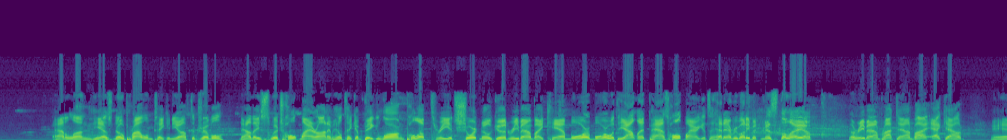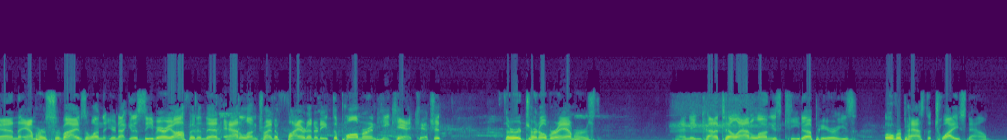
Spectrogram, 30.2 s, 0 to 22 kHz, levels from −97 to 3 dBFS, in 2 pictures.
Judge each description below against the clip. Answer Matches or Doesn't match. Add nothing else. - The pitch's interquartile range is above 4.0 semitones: Doesn't match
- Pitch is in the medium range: Matches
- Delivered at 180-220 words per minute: Matches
